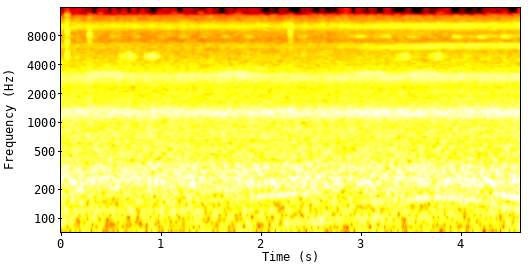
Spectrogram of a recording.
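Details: Crickets in a tropical garden in Thailand, heard with rain: steady high-pitched insect trilling holds several even tones throughout, with a few faint short chirps above, over a constant broadband hiss of falling rain.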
